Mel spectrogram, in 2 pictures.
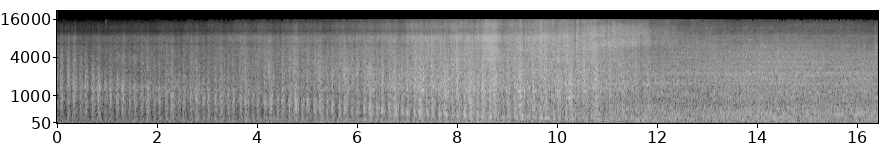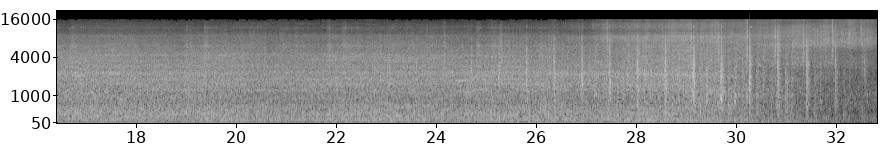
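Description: Victorian Railways Y-class steam locomotive Y112 working hard with a passenger train, its fast exhaust beats growing louder as it passes close about eight to eleven seconds in. After it come the carriages, their wheels clattering over the rail joints, with sharper clicks near the end.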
